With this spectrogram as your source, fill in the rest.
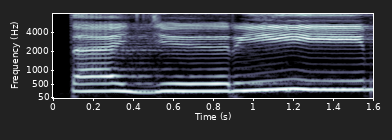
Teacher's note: tarqik sebab berbaris kasrah maka dibacanya tipis tajri RI Thobi'i dahiri karena ada Ya Sukun didahului baris kasrah maka huruf ro panjang dua harakat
